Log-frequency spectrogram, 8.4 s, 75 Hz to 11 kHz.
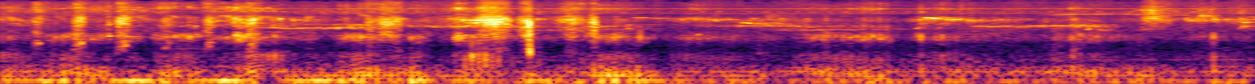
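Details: Stray cat on a cat island purring while being affectionate, filmed on a GoPro HERO8 Black; a steady low rumbling purr fills the clip, with faint brief higher chirps and rustling above it.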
